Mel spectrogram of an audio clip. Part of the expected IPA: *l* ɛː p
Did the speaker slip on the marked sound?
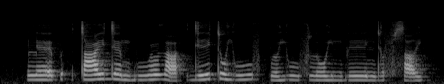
no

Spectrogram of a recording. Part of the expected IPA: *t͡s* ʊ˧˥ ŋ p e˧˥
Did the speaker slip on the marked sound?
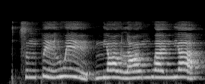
no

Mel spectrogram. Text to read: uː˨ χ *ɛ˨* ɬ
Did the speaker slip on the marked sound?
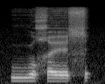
no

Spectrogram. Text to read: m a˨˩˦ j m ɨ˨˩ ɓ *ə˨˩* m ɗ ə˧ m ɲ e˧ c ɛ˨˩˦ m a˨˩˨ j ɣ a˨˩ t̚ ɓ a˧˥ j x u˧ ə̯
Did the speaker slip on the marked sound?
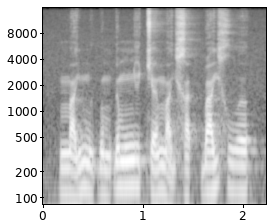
no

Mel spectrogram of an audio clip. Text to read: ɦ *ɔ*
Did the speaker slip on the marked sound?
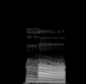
no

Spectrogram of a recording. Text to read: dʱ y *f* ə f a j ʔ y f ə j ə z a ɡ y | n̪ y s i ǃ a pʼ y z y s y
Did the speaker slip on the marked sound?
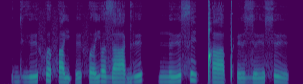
no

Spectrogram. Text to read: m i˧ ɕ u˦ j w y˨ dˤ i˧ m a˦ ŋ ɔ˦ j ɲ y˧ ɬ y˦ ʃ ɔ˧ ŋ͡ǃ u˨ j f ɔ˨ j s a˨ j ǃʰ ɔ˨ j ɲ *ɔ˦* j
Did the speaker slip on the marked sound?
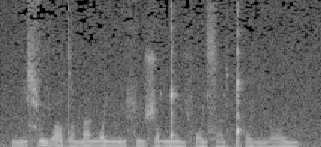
yes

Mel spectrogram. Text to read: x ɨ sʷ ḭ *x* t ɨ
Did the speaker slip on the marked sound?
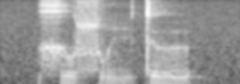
yes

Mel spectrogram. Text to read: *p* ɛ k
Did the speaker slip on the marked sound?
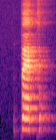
no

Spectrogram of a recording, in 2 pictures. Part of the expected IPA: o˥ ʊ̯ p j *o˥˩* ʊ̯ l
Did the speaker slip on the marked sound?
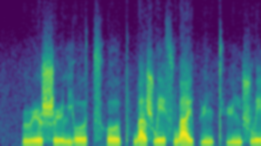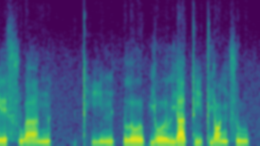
no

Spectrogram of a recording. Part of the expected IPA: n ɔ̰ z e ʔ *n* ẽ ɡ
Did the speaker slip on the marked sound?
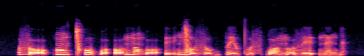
no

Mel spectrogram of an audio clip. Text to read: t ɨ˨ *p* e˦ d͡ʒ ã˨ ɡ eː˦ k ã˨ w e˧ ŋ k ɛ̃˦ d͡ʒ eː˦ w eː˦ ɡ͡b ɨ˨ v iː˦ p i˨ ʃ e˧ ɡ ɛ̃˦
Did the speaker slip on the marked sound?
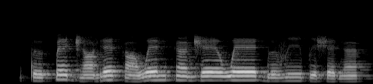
yes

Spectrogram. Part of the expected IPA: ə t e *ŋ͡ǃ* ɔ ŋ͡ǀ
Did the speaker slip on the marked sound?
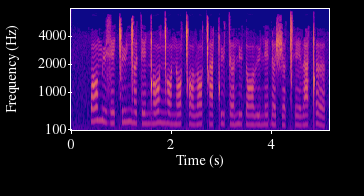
no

